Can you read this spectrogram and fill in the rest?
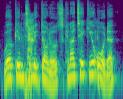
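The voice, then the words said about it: Put-on British accent. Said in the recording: “does the kiosk have a British accent?”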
